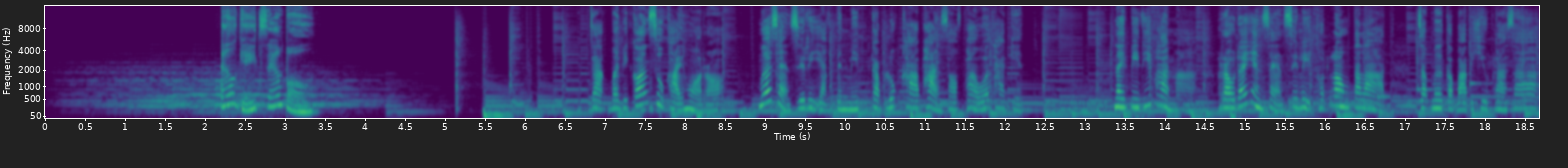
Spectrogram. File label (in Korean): 태국 여 밝은 톤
